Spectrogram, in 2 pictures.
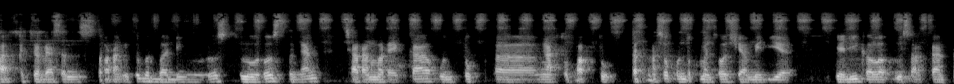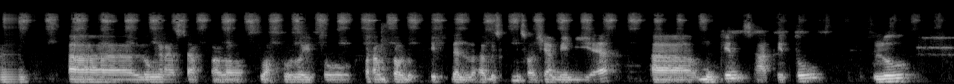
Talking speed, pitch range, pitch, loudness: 130 wpm, 110-125 Hz, 115 Hz, -20 LUFS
